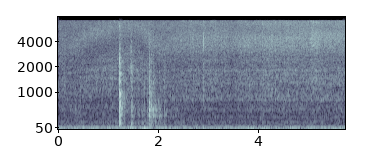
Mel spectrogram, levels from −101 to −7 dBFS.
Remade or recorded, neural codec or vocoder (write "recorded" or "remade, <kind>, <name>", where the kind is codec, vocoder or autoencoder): recorded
